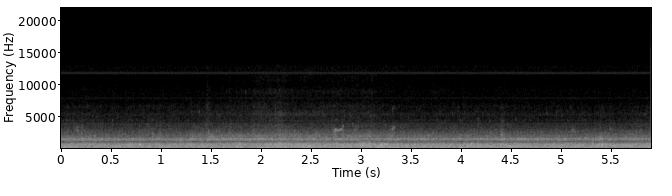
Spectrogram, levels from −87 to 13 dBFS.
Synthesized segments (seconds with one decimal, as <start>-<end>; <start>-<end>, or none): none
